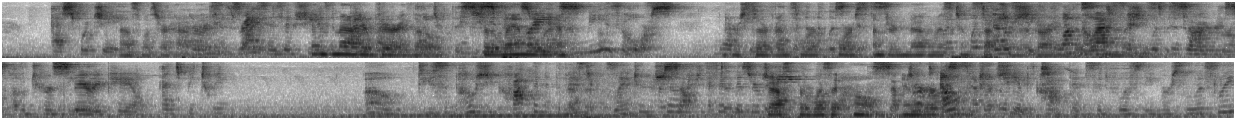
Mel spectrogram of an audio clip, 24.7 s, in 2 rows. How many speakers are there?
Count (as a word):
three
